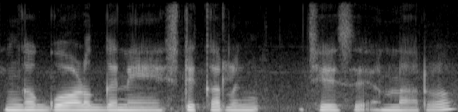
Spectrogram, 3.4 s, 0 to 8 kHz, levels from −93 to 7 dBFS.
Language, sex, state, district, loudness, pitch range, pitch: Telugu, female, Andhra Pradesh, Annamaya, -18 LUFS, 175-185 Hz, 180 Hz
